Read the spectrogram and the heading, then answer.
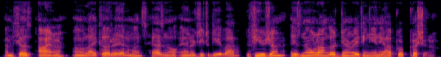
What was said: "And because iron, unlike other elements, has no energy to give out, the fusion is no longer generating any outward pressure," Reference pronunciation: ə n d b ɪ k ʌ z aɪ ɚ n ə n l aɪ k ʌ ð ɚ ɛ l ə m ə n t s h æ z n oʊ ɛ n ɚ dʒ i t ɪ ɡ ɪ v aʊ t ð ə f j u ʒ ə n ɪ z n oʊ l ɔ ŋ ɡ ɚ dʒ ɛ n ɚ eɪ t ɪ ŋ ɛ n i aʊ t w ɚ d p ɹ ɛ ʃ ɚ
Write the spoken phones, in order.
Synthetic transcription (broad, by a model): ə n b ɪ k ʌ z aɪ ɚ n ə n l aɪ k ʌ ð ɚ ɛ l ə m ə n t s h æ z n oʊ ɛ n ɚ dʒ i t ɪ ɡ ɪ v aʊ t ð ə f j u ʒ ə n ɪ z n oʊ l ɔ ŋ ɡ ɚ dʒ ɛ n ɚ eɪ t ɪ ŋ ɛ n i aʊ t w ɚ d p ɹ ɛ ʃ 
